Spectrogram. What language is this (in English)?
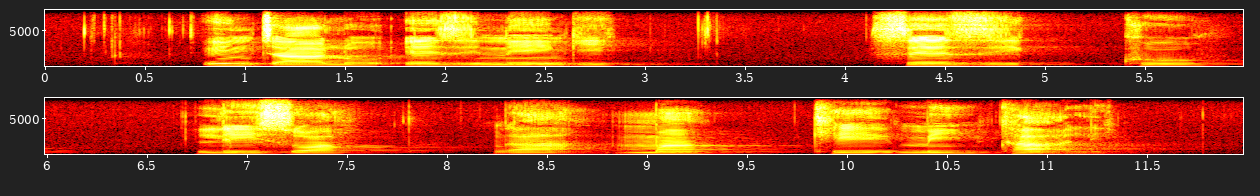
South Ndebele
